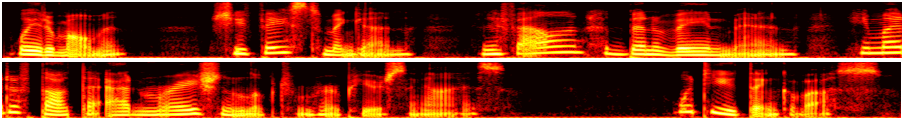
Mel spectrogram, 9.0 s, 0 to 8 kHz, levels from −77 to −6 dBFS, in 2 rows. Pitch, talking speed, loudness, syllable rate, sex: 225 Hz, 215 wpm, -20 LUFS, 5.7 syllables/s, female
